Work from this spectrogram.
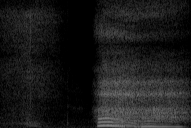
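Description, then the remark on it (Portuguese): A person doing an energizing breathing exercise takes a quiet inhale, then a loud, forceful breath out with a voiced, sighing tone that drops in pitch over about a second. “Então, para ir ativando essa energia, nós começamos a fazer essa respiração, que é.”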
